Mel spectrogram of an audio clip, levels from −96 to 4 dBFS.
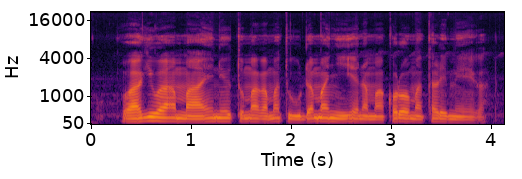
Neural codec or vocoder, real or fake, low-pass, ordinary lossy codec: vocoder, 44.1 kHz, 128 mel bands every 256 samples, BigVGAN v2; fake; none; none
